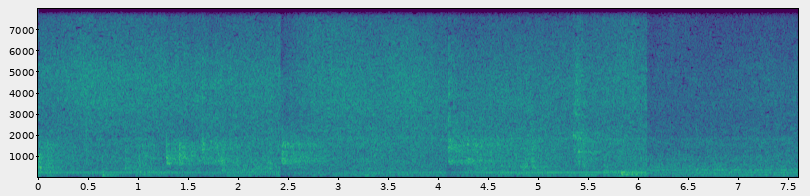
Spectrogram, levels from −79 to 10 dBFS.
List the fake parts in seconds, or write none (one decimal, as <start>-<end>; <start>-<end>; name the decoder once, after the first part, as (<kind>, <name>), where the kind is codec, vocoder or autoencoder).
none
